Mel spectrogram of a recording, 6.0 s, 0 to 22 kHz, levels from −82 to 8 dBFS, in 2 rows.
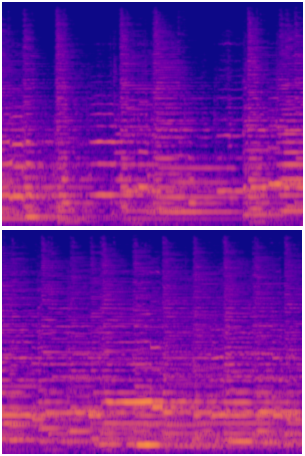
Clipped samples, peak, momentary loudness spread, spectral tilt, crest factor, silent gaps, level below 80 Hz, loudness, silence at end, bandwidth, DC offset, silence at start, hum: under 0.1%; -8 dBFS; 11 LU; -5.5 dB/octave; 18 dB; none; -58 dBFS; -27 LUFS; 0 s; 19.5 kHz; under 0.1%; 0 s; none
